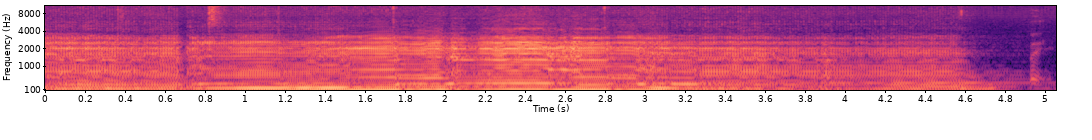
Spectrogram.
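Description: A Stradivarius cello plays a warm, fruity-toned phrase, bowed notes rising and shifting over about five seconds before fading with a small bump at the end, heard alone without talking.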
